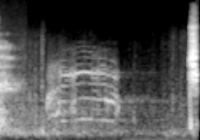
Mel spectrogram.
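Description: A single faint animal cry lasting under a second, its pitch rising slightly and then falling.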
